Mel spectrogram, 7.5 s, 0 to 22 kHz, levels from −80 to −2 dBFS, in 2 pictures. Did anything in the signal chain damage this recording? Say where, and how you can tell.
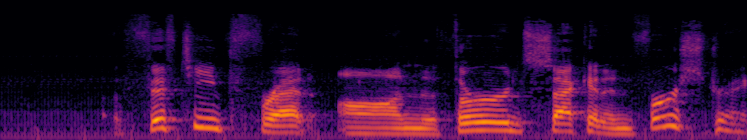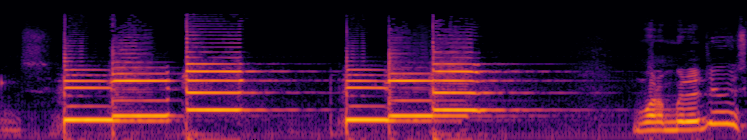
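No, nothing in the signal chain damaged this audio that I can hear.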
